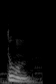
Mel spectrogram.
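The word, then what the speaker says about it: տուն: In Armenian, it sounds like tun.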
